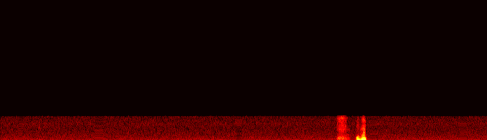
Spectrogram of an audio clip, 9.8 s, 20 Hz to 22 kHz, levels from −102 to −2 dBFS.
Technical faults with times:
0.00-9.76 GSM full-rate codec
0.38-0.44 lost GSM frames
1.90-2.06 lost GSM frames
4.70-4.82 lost GSM frames
7.40-7.54 lost GSM frames
9.20-9.32 lost GSM frames

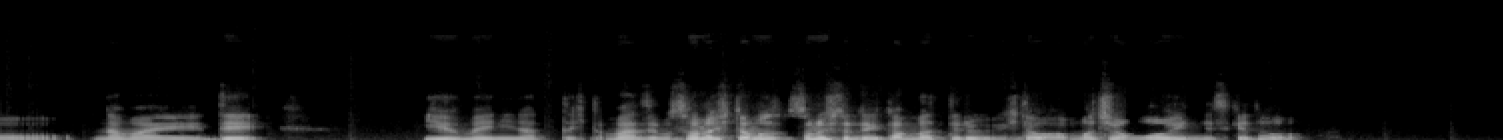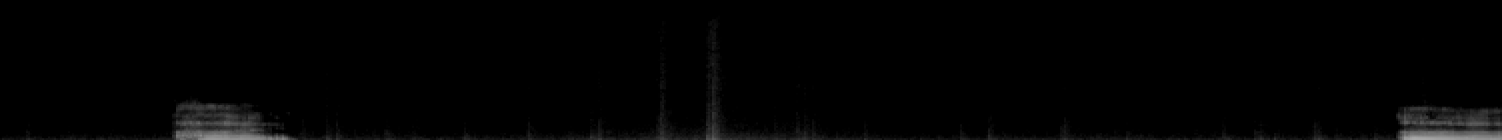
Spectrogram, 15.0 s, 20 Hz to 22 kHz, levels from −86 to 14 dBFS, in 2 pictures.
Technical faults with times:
0.00-15.03 clock drift between sender and receiver
0.38-14.90 repeated timing corrections

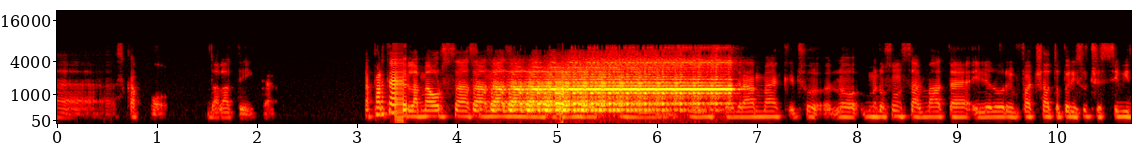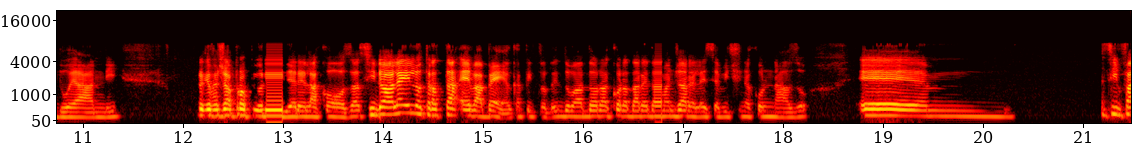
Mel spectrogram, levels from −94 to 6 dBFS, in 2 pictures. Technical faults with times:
0.47-0.55 concealed Bluetooth headset packet loss
3.36-3.49 concealed Bluetooth headset packet loss
4.13-7.18 feedback howl
5.00-5.06 concealed Bluetooth headset packet loss
12.84-13.00 concealed Bluetooth headset packet loss
16.72-16.79 concealed Bluetooth headset packet loss

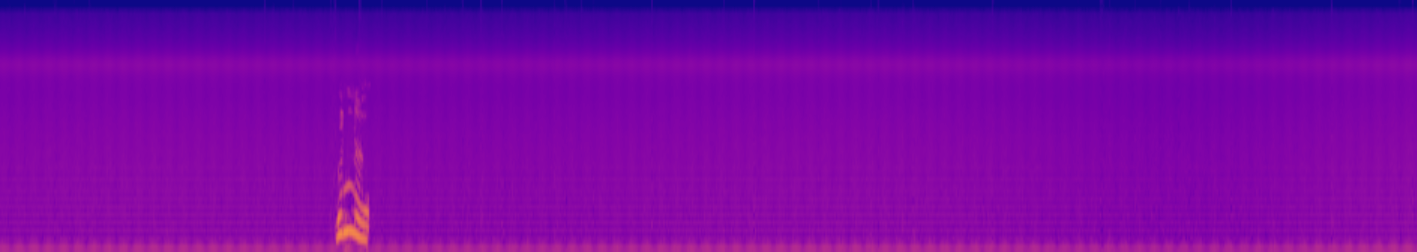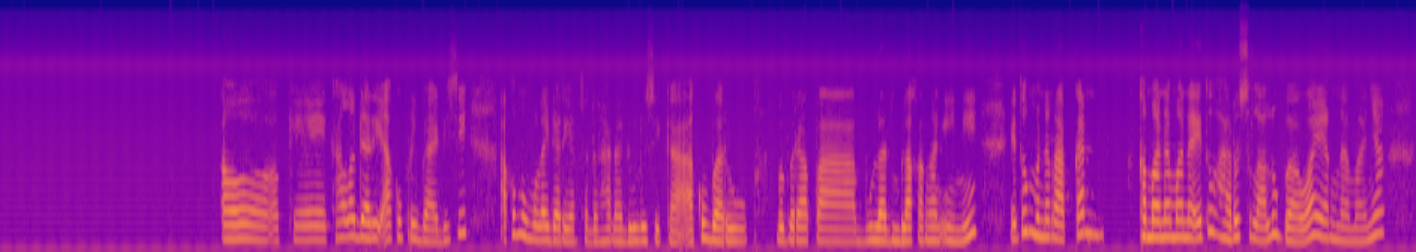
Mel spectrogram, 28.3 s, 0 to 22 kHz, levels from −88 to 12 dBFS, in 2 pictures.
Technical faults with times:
0.00-28.33 mains buzz

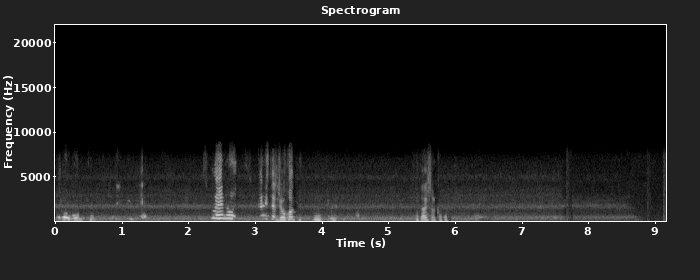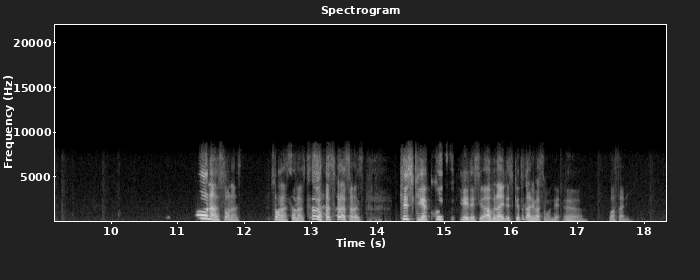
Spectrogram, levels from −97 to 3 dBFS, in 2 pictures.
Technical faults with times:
0.00-1.41 speech suppressed in double talk
0.00-8.71 other side's voice leaking through
2.21-6.15 speech suppressed in double talk
9.42-9.52 background gated by the echo canceller
10.10-10.27 background gated by the echo canceller
10.85-11.42 other side's voice leaking through
11.23-11.37 speech suppressed in double talk
14.88-15.28 speech suppressed in double talk

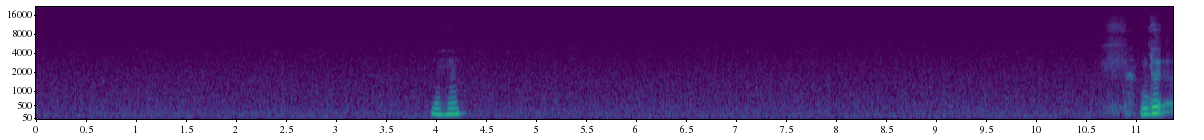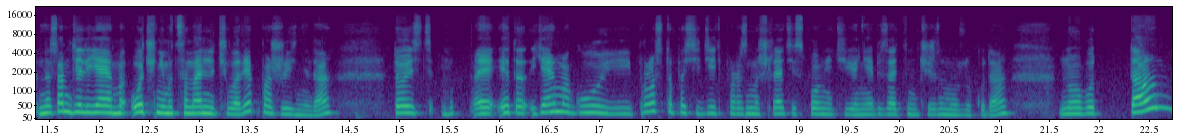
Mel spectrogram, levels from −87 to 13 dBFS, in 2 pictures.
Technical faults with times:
none

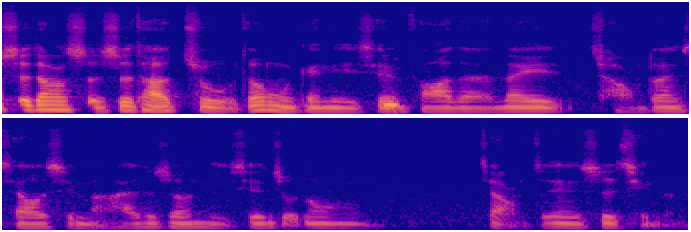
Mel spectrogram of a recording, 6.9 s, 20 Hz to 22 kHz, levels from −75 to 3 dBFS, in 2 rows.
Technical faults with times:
none

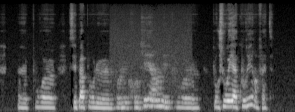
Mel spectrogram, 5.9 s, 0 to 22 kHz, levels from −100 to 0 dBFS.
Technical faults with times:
2.21-3.83 switch to a distant microphone

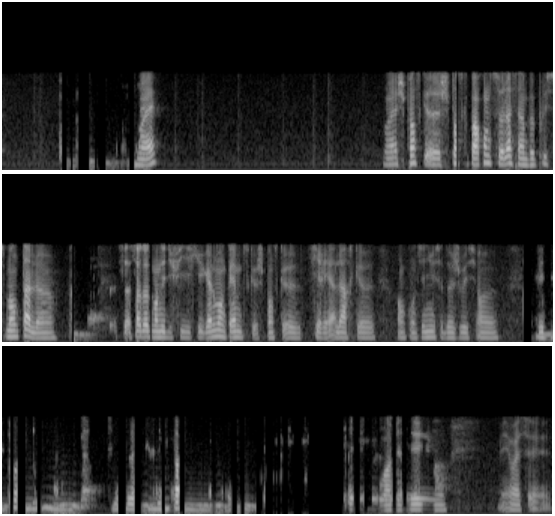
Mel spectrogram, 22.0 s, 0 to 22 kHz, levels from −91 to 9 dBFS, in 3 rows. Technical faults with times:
0.00-2.09 other side's voice leaking through
1.04-1.15 background gated by the echo canceller
1.70-1.84 speech suppressed in double talk
6.06-6.10 packet loss on an ADPCM call
8.24-8.80 other side's voice leaking through
8.27-8.42 speech suppressed in double talk
9.32-9.38 packet loss on an ADPCM call
14.26-20.66 other side's voice leaking through
14.45-20.45 speech suppressed in double talk

